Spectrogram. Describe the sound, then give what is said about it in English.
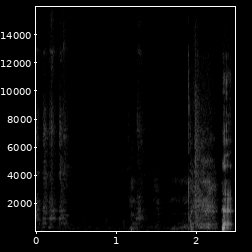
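Someone clears their throat right up against a microphone: a few short, rough, breathy rasps spread across a couple of seconds, the last burst the loudest, with no talking. “Why did I just clear my throat into the fucking microphone like an idiot?”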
